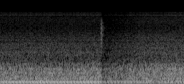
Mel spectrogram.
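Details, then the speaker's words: Onan RV generator after repeated carburetor cleaning (carb cleaner, Sea Foam), oil change and fuel lines checked, running under load: steady drone whose pitch and level sag briefly then even out; falters less than before, cause not pinned down. "it goes up a little bit but it's it's evening out it's not as bad as it was before or almost died when this thing was running"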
